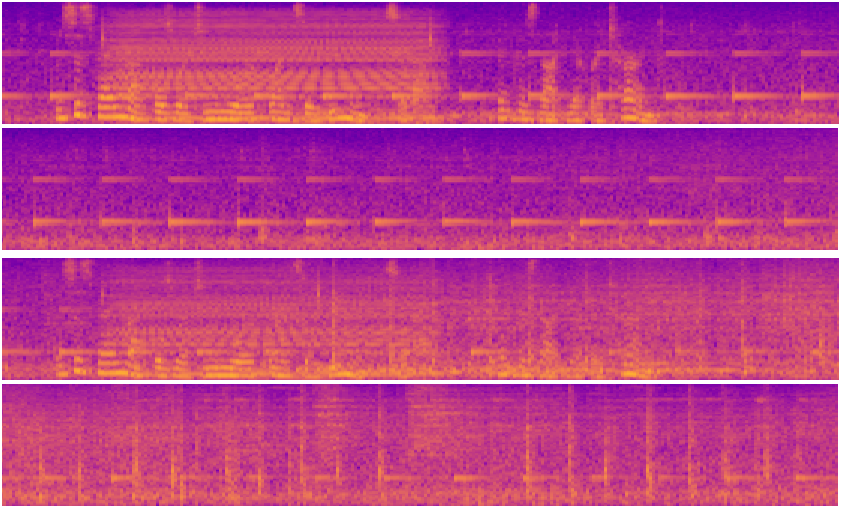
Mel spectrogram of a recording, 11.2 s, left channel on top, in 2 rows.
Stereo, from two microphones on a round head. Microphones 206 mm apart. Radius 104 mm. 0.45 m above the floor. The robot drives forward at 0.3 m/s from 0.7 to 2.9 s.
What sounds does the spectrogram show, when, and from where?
0.3 s a woman speaking: 5° left (ahead or behind), 0.8 m; by 4.5 s centre (ahead or behind), 1.4 m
